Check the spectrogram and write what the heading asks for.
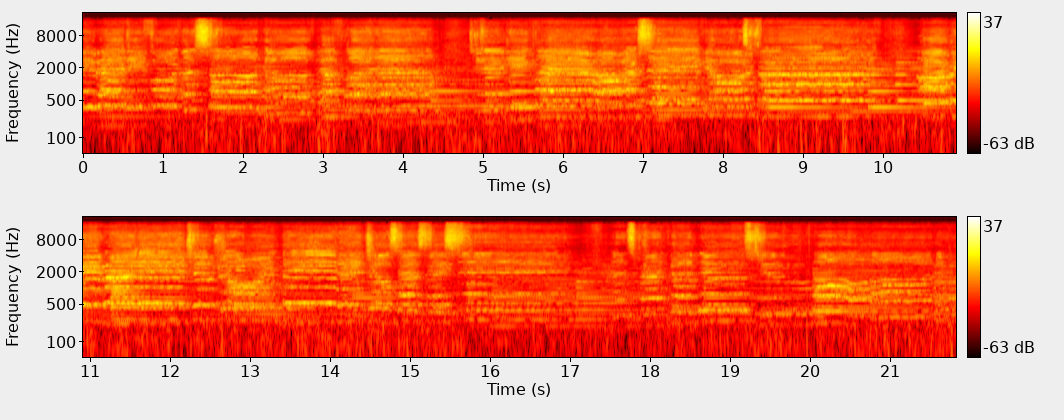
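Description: Church choir singing together, several voice parts held at once in long sung notes.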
